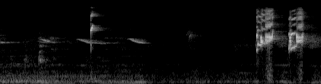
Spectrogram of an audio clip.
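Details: Mixed lovebird lure recording: a few thin, slurred whistles, one brief upward squeak, a short silence, then two loud, harsh, buzzy chirps in quick succession.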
